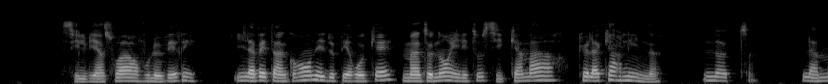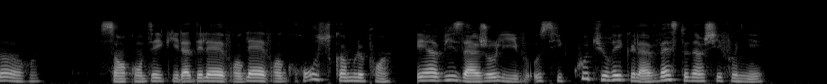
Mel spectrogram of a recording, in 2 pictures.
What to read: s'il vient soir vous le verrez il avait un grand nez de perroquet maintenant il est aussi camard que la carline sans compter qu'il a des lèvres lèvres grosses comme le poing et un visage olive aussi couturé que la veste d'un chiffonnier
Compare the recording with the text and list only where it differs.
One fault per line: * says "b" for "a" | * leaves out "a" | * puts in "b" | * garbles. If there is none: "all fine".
all fine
